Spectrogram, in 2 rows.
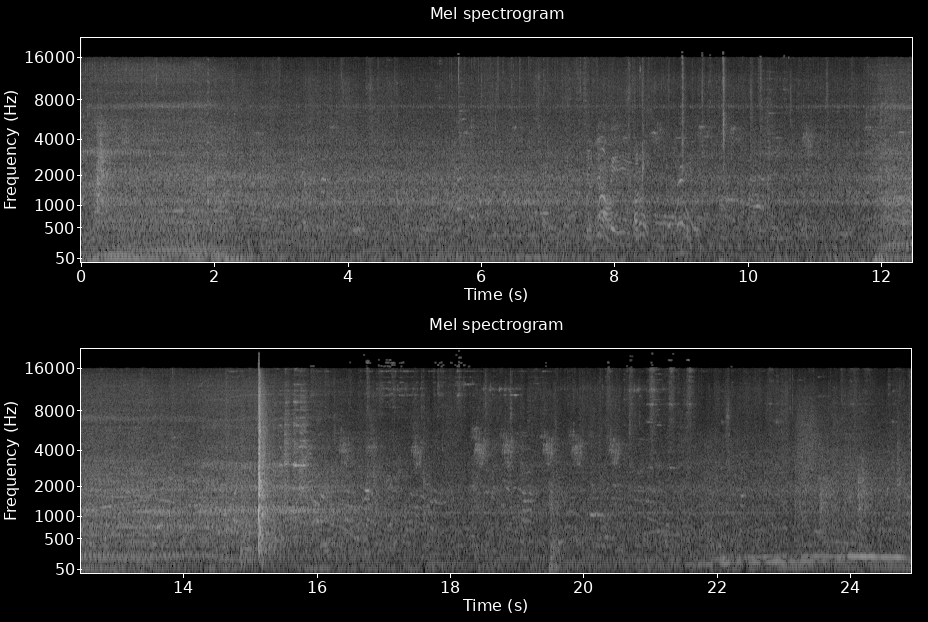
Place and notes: Recording the street ambience at 'A La Tour Eiffel' Café - Zoom H1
